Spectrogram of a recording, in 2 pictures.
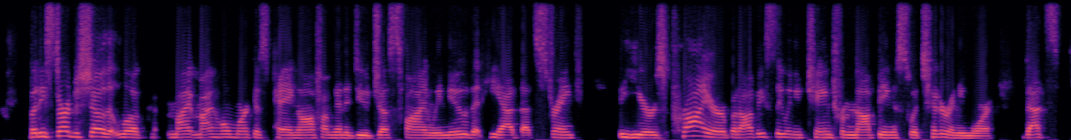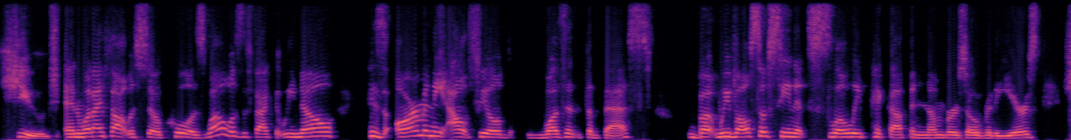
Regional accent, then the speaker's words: Georgia, United States; I grew up in Georgia and we had our dad loved animals, everything.

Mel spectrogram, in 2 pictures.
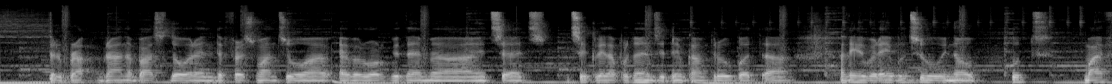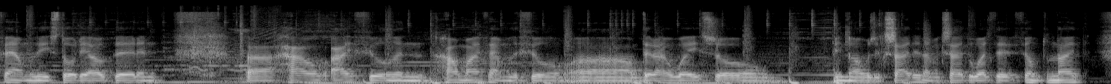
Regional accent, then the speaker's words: Greece; Both. I'm Greek and I'm Greek and Nigerian, Greco-Nigeriano. But yeah, it's you know, being in Greece, you're not Greek enough.

